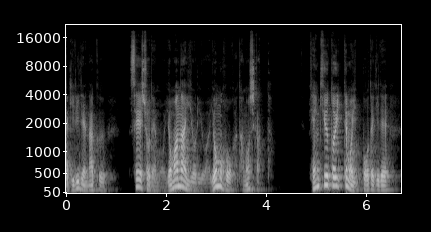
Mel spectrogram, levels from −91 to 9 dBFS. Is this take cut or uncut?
cut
